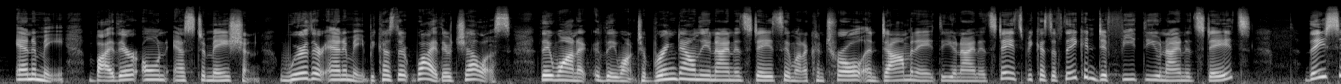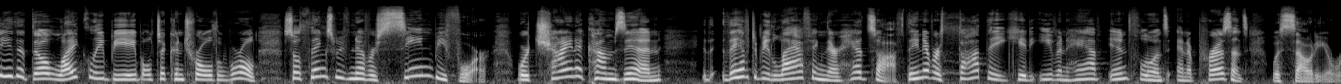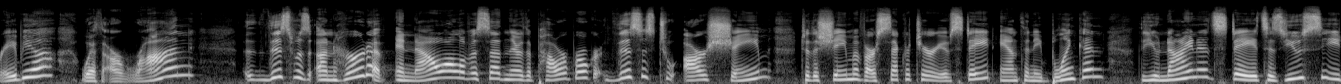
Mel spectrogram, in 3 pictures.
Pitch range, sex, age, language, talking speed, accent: 195-260 Hz, female, 50-69, English, 180 wpm, American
